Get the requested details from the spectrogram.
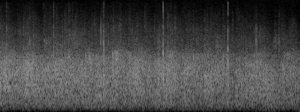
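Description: A crowd claps steadily for about three seconds, a dense, even wash of many hands with a few sharper individual claps standing out, holding at a fairly loud level throughout with no voices.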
